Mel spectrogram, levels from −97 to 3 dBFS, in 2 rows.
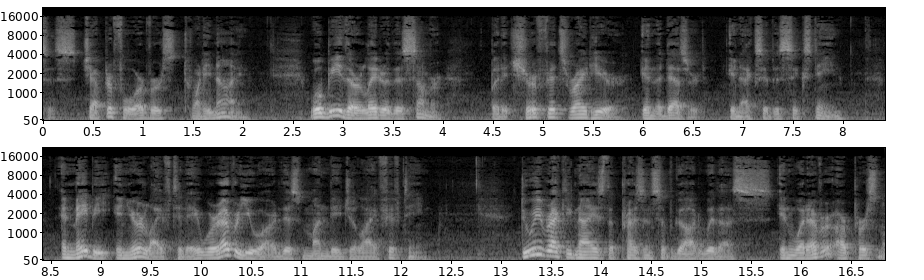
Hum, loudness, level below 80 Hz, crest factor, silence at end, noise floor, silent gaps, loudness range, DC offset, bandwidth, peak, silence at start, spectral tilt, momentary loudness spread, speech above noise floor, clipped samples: none; -31 LUFS; -50 dBFS; 18 dB; 0 s; -52 dBFS; none; 3 LU; under 0.1%; 16 kHz; -12 dBFS; 0 s; -5 dB/octave; 13 LU; 22 dB; under 0.1%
